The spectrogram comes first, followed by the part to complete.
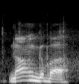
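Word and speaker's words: Ngongba: Patrick Nagba. I'm sure you jacked that up. No, it's N. spelled N G N G O N GBA B A Naba.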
